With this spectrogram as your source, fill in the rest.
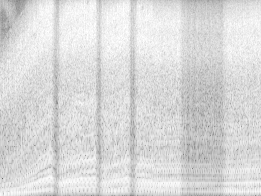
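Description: A car drives across a frozen river in the Roblox game ERLC, its engine droning steadily and loudly with brief dips where the revs drop, and no talk over it.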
